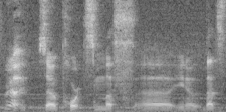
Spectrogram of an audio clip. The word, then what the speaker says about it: Portsmouth: Anything with mouth in an English town is pronounced muth. Really? So Portsmouth, that's how it.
